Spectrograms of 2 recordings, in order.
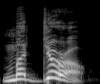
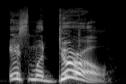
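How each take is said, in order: First: Maduro said with a Spanish accent, louder; mock Spanish accent. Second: Said in the usual way. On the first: Shown as a demonstration. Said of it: "It's not Maduro".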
